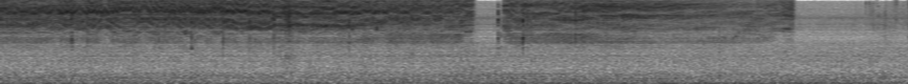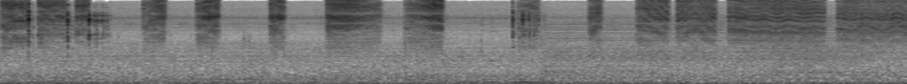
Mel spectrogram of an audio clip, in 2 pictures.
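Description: Aerosol spray-paint can spraying graffiti paint onto a wall: long continuous hisses at first, then a run of short, quick bursts with brief gaps, then longer hisses again near the end.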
